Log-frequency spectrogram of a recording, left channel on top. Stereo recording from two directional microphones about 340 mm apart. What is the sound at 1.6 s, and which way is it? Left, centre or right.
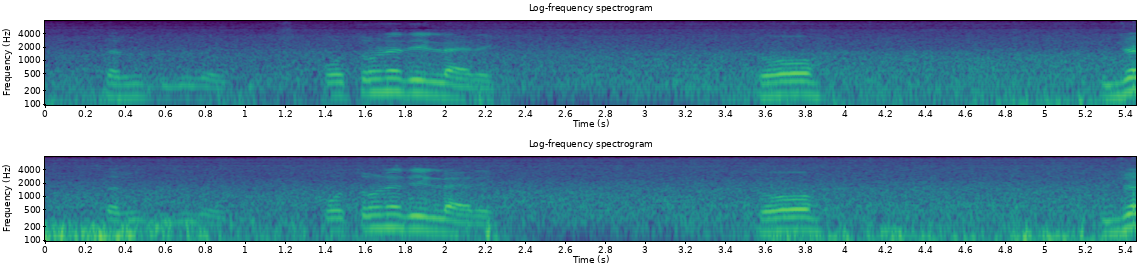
Speech, centre.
